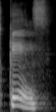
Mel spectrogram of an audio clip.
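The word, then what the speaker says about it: Keynes: Macro economics in its modern form is thought to have originated from John mannered केन्स, pronounced केन्स, एंड इन हिज 1936 the book general theory of employment, interest and money.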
